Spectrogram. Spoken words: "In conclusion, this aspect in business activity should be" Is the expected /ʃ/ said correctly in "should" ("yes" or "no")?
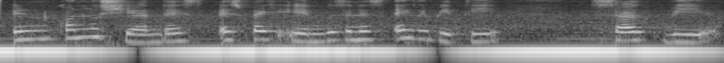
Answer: no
